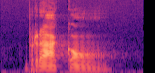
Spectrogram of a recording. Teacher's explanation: hear this word with a nasalized o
